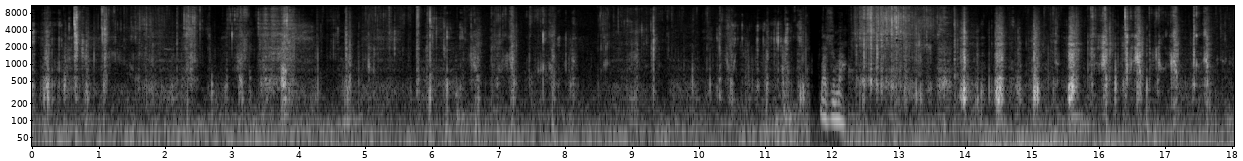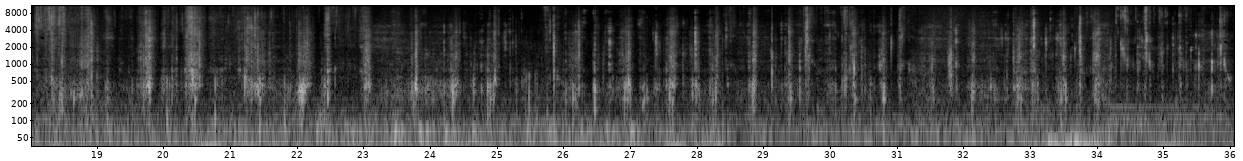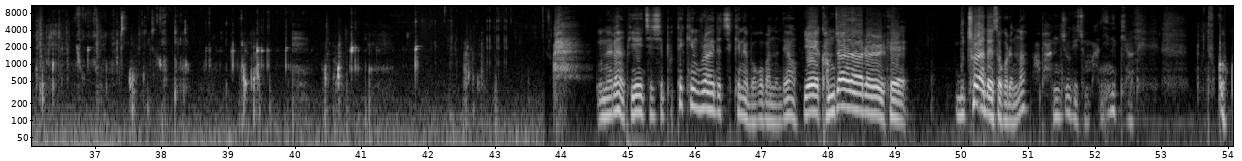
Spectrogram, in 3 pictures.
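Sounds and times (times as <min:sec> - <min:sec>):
crunching crispy fried food: 0:00.0 - 0:39.2.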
